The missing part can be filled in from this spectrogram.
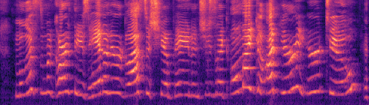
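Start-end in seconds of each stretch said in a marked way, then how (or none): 3.1-4.8 mock stunned, high, slow, drawn-out amazement. Retelling how she turns and is handed a glass of champagne, acting out someone in shock. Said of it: "in shock".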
